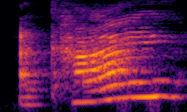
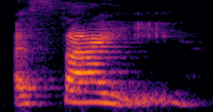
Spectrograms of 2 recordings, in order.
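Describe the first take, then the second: First: The C is said as a hard sound. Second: The C is said as a soft sound. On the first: The speaker calls it wrong. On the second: The speaker calls it right.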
